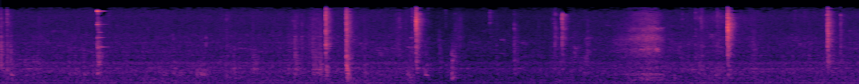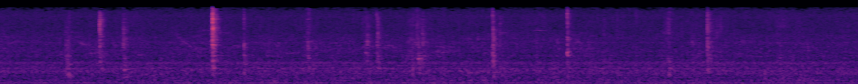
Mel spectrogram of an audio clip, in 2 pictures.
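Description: Scattered light clicks and ticks of fingers handling and tucking wiring inside a transistor radio's case, with a brief rustle about six seconds in.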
